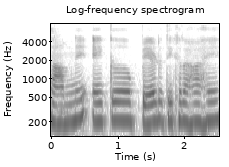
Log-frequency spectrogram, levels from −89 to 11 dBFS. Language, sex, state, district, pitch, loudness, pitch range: Hindi, female, Bihar, Araria, 200 Hz, -37 LUFS, 195-210 Hz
